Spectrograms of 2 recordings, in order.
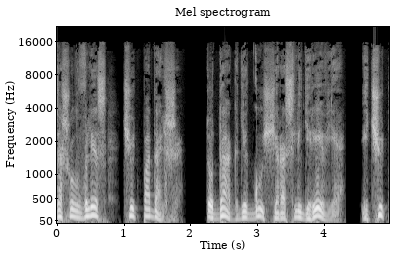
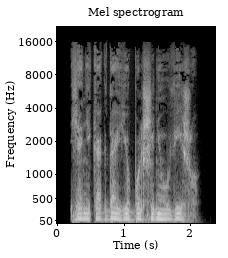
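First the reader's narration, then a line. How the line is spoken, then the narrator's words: Whispered. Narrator (Russian): прошептал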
